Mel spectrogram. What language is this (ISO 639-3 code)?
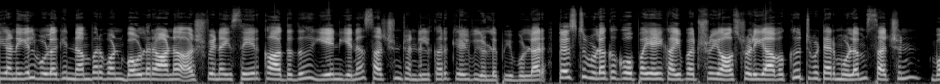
tam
